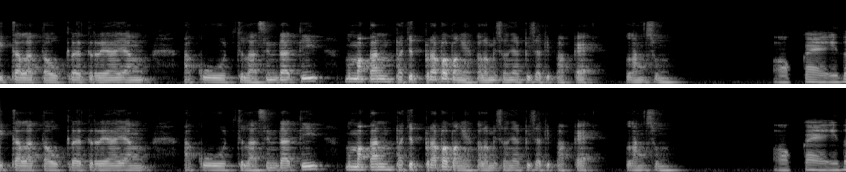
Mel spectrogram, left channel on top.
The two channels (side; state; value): both; normal; correlation 0.78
